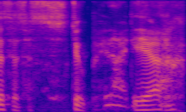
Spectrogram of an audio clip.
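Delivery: soft, hushed mutter under the breath. A player's character mutters after shouting at the golem: under the breath. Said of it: "under my breath saying".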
